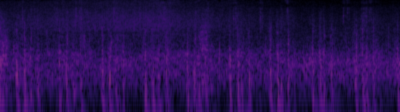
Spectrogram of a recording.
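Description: Horse hooves thud rapidly on a dirt path.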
